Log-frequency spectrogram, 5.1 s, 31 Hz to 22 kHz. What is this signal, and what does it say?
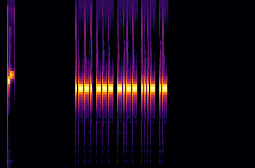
Morse code, heard as a keyed tone, about 40 wpm, 700 Hz. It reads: POYVA
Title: Code Groups - 5 Letters - 40wpm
